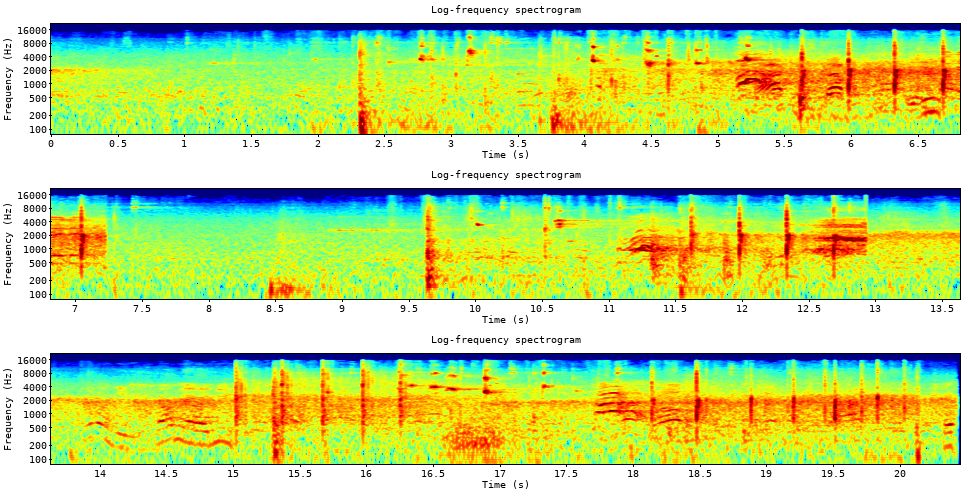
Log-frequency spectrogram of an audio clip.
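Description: Table tennis rallies: the ball clicks off bats and table in quick runs of hits, several runs in all. Voices and shouts come between and at the end of the points.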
